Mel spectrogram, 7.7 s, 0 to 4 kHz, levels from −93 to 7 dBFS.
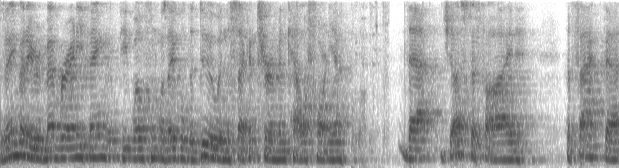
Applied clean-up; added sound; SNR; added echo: neural separator model SepFormer DNS4.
